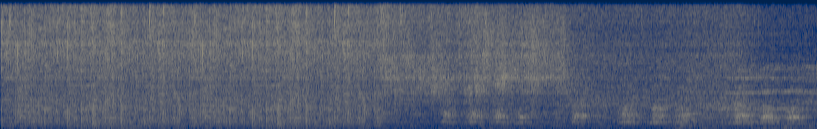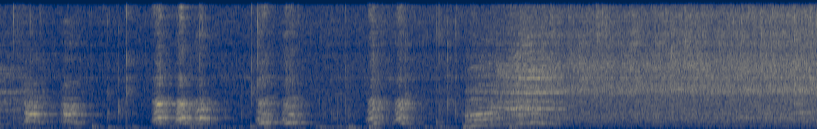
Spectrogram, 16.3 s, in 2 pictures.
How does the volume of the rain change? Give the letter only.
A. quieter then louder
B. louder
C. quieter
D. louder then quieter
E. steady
A.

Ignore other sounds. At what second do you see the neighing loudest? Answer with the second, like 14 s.
13 s.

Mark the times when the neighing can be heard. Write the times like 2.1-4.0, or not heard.
1.1-1.6, 6.7-8.6, 12.8-13.8.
